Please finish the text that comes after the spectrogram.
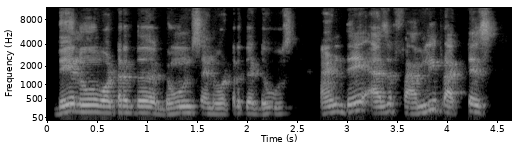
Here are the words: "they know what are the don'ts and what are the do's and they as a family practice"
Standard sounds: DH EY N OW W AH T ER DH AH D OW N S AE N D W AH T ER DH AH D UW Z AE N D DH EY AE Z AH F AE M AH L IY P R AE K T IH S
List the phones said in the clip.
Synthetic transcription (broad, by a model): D EY N OW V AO T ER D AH D OW N S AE N D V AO T ER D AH D UW Z AE N D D EY AE Z AH F AE M AH L IY P R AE K T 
